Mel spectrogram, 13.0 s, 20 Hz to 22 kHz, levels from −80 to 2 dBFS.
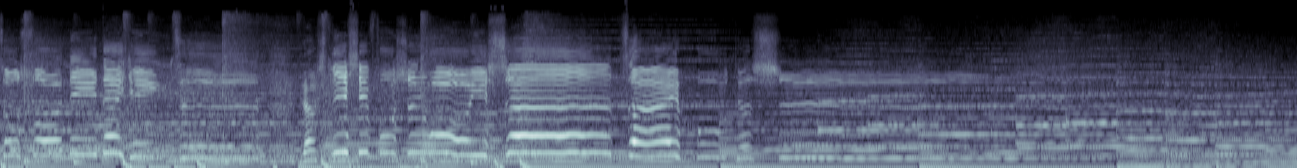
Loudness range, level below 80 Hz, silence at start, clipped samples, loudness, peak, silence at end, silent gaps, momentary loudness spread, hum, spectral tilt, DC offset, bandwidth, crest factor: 12 LU; -32 dBFS; 0 s; under 0.1%; -19 LUFS; 0 dBFS; 0 s; none; 14 LU; none; -4 dB/octave; under 0.1%; 16 kHz; 18 dB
